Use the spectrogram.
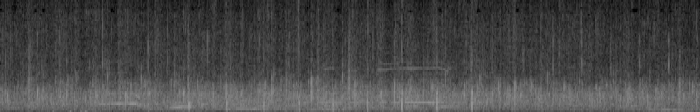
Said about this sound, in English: Can we give the Lord one more hand clap of praise?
